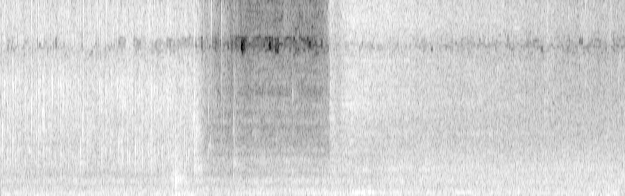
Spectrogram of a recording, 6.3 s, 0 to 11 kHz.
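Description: Water running from a repaired Delta RP5834 bathtub spout, a steady close hiss of flowing water that briefly drops as the valve is adjusted and then settles into a softer continuous stream.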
